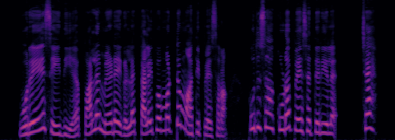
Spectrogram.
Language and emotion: Tamil, disgusted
